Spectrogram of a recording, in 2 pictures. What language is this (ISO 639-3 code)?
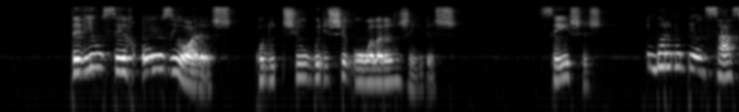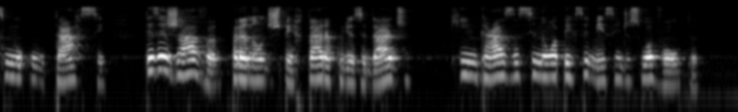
por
